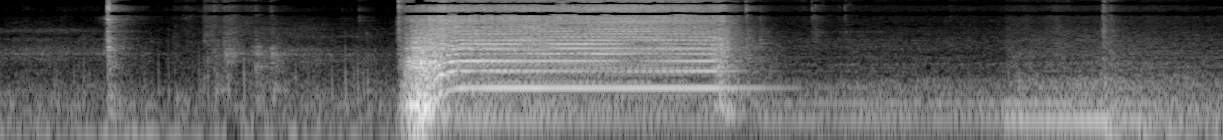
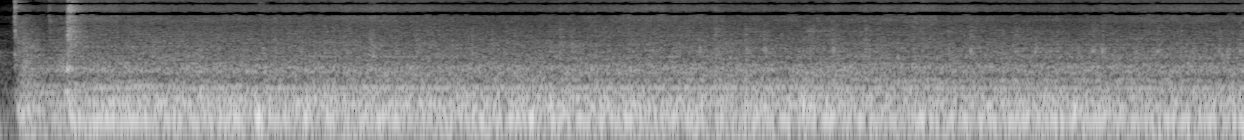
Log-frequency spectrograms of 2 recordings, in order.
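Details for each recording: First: Whirlpool dryer with a loud steady squeal for about a second and a half and no drum spin; the drum belt had come off. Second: Whirlpool dryer after repair, belt back on: drum turning with a steady, even low rumble and no squeal, scrape or knock. Before, the belt was off, so the drum would not spin and the dryer squealed loudly.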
